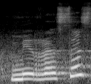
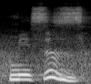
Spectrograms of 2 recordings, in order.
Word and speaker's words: Mrs: sound दो बाय तहना मिसेस दो बांग R द साइलेंट तहना S रना साउंड तहना मिस एंड एंडो कना Z sound मिसेस okay next होइना miss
